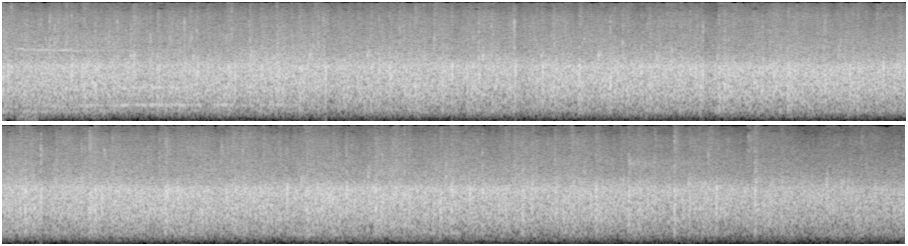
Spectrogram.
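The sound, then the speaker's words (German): A large live crowd of basketball fans applauds and cheers the German national basketball team continuously, a dense, steady roar of clapping with a few whistles and shouts, loud and sustained throughout with no talking. “Aber wir haben einige Basketballfans hier und wir lassen auf jeden Fall die deutsche Basketballnationalmannschaft nochmal hochleben, würde ich sagen.”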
